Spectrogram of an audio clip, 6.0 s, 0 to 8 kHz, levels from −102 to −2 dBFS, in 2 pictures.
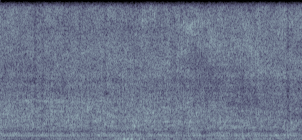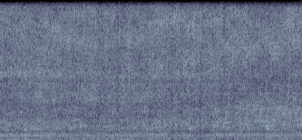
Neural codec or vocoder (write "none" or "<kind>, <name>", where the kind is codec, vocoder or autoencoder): codec, DAC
